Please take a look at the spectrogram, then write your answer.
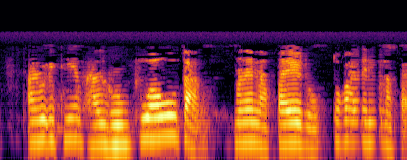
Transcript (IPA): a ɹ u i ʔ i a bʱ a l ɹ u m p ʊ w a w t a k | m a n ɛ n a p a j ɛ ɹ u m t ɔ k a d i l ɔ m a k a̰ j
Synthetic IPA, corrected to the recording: a ɹ u i t i a bʱ a l ɹ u m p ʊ w a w t a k | m a n ɛ n a p a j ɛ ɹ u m t ɔ k a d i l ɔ n a p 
